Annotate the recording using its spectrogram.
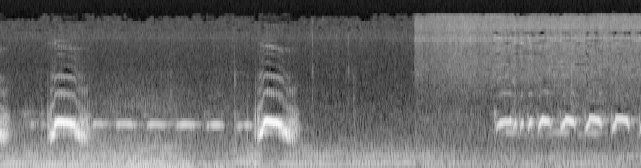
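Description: A zebra dove coos in short, trilling phrases.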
